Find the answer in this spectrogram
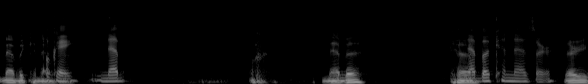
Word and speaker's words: Nebuchadnezzar: um he killed countless how do you say that Nebuchadnezzar okay yeah I kept wanting to call him Ebenezer Ebenezer no not Ebenezer that's that's the Christmas story yeah yeah the Carol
